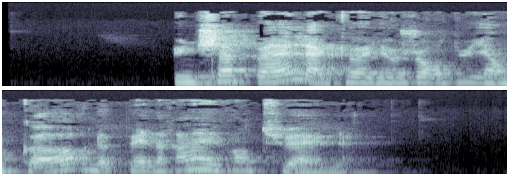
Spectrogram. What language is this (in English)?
French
